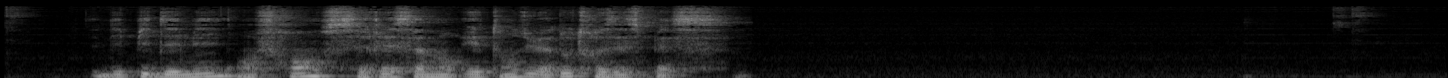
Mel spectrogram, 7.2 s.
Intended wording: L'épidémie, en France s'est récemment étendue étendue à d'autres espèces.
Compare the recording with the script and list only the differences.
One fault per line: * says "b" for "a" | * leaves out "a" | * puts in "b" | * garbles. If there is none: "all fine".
* leaves out "étendue"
